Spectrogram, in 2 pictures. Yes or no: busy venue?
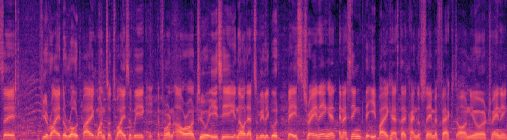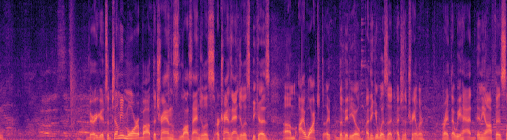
yes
